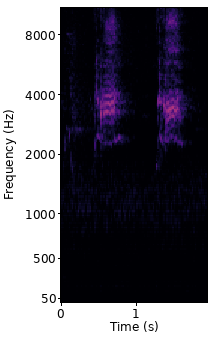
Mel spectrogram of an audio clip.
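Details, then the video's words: Pair of Magpie-larks calling from a roof near a lake around Cairns, Queensland, Australia, singing together to mark their territory and warn others off: two loud, ringing, high notes about a second apart in their duet, over a faint hiss. "It's Mr and Mrs Magpie-lark - watching over their territory. They regularly sing together to let others know that this is their territory"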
